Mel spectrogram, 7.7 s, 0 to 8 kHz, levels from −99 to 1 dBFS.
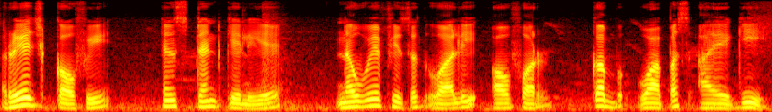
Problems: constant background noise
